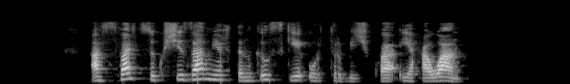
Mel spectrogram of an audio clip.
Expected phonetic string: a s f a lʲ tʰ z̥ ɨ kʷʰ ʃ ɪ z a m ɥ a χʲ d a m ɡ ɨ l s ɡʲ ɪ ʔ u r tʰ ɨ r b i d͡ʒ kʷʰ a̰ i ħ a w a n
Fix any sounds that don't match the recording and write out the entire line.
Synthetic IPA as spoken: a s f a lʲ tʰ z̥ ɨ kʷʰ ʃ ɪ z a m ɥ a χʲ d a n ɡ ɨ l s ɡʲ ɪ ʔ u r tʰ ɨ r b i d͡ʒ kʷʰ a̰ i ħ a w a n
